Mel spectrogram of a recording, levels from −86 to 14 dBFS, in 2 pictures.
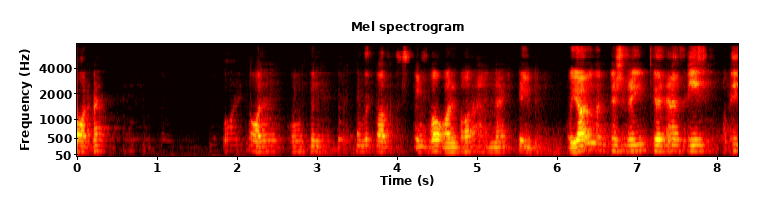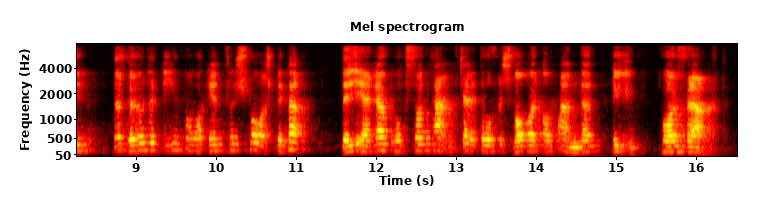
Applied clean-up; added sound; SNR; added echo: neural mask model DeepFilterNet 3.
